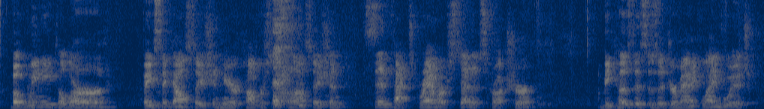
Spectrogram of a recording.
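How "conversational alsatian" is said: ordinary talk, nothing marked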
